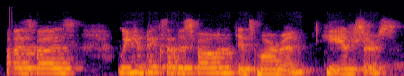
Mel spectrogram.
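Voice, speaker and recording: A woman's voice: sits high, fairly even intonation, measured pace, a little mellow, reverberant, lo-fi sound. A woman reading the stage directions at a script table read in a plain, matter-of-fact way.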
